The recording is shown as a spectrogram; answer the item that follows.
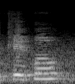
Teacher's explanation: First pa is aspirated and second pa is not.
